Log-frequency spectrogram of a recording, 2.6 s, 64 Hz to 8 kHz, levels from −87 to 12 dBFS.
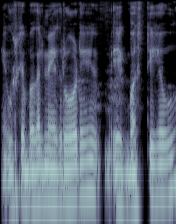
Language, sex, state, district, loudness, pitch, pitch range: Hindi, male, Bihar, Supaul, -20 LUFS, 105 Hz, 100-115 Hz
